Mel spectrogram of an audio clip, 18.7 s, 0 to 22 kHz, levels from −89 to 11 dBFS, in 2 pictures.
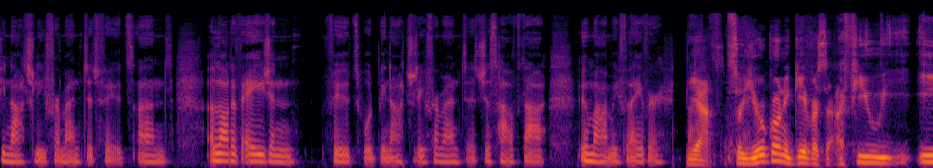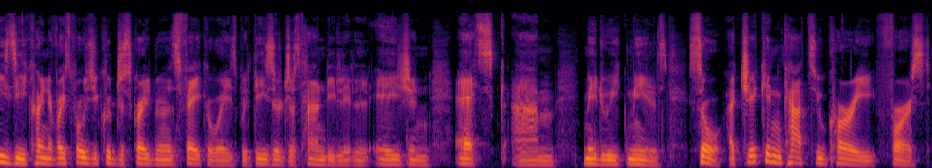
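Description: No technical faults can be heard anywhere in this speech recording. There is nothing to place on the timeline and nothing to explain.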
